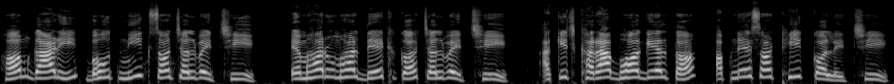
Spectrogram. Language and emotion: Maithili, neutral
